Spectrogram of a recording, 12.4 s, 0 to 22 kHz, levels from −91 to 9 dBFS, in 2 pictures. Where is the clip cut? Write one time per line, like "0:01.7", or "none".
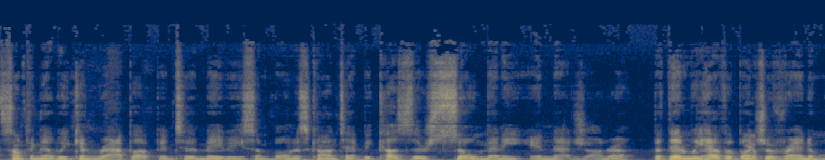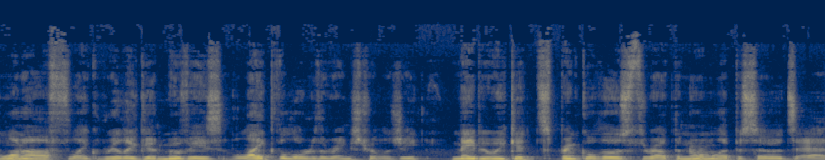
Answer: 0:04.8

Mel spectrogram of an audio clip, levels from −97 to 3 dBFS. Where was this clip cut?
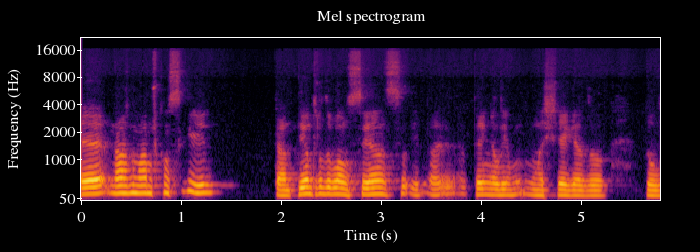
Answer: none

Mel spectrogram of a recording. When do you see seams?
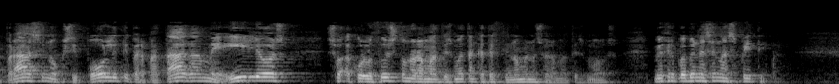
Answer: none

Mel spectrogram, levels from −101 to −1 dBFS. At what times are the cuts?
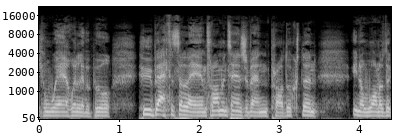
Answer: none

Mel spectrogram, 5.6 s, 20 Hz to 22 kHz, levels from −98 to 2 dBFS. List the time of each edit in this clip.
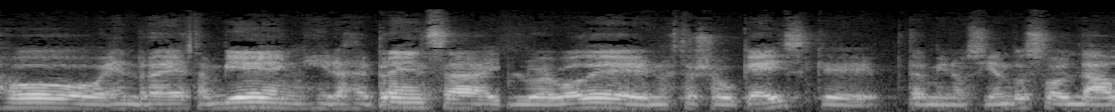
0:01.0
0:02.5

